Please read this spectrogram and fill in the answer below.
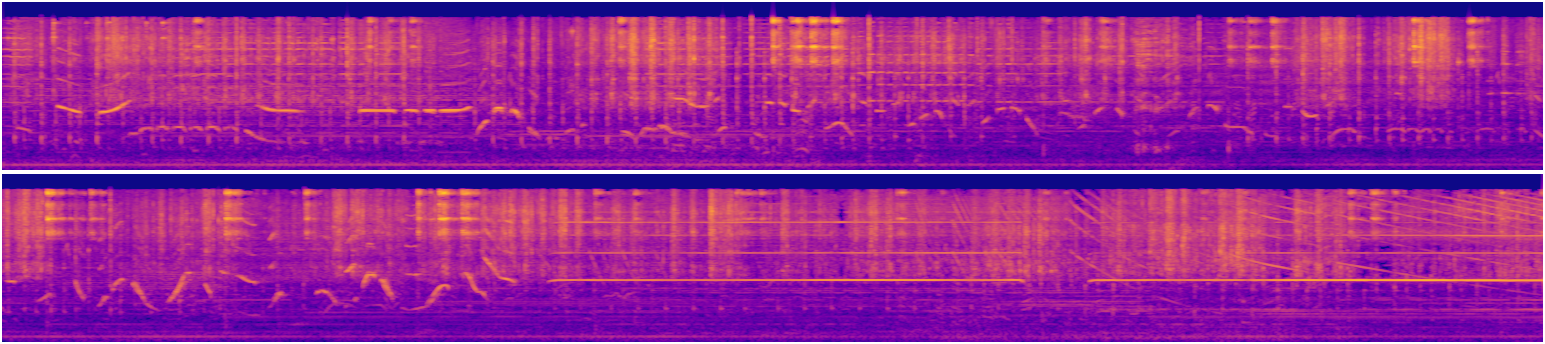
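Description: Free improvised ensemble music from hand drums, tambourine, violin and electronics. Wavering, gliding whistle-like tones run over scattered drum hits and a low steady hum. From about two-thirds of the way in, a steady high tone is held for several seconds, breaks off briefly, and resumes.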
